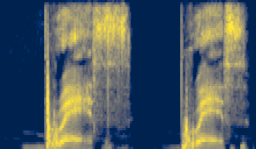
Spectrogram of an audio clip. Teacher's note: Ça veut dire que nous prononçons le mot sans vibration. On doit pas avoir une vibration au niveau de la gorge. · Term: voiceless sound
